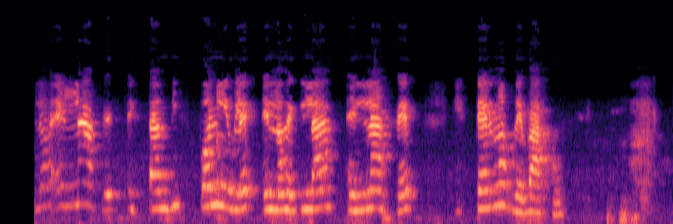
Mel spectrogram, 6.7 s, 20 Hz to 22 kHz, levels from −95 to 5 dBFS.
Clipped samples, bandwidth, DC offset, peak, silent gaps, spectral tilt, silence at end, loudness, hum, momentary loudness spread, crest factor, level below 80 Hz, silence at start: under 0.1%; 5.8 kHz; under 0.1%; -2 dBFS; none; -6.5 dB/octave; 0.2 s; -14 LUFS; none; 20 LU; 16 dB; -52 dBFS; 0.35 s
